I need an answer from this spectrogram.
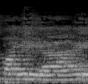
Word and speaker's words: paella: They want pizza de cepayela, they want pizza de cepayela, ella, it's pronounced paella, Oh, get it fucking right, ladies and gentlemen.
